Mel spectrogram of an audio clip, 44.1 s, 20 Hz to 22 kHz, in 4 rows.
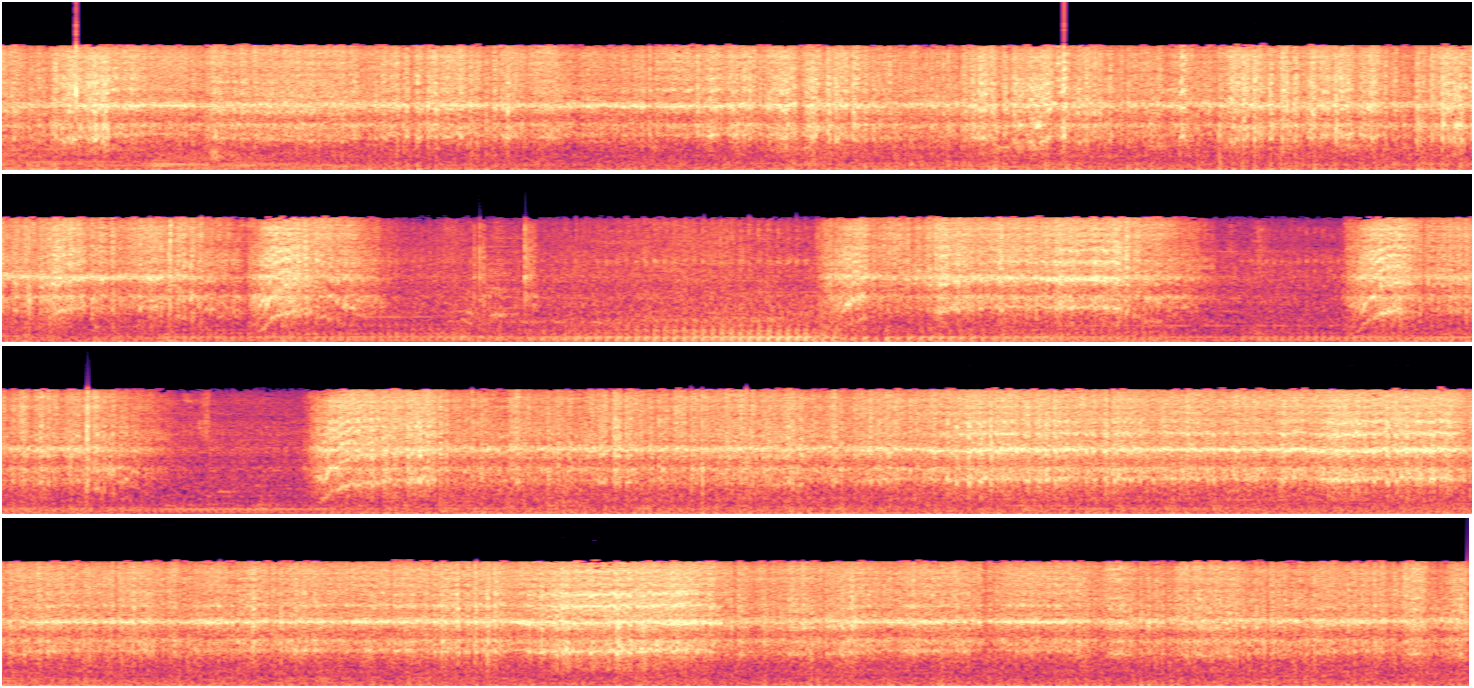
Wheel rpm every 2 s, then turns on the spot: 220, 220, 230, 220, 210, 220, 80, 0, 60, 170, 80, 90, 150, 210, 220, 230, 220, 230, 220, 220, 230, 220.
none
